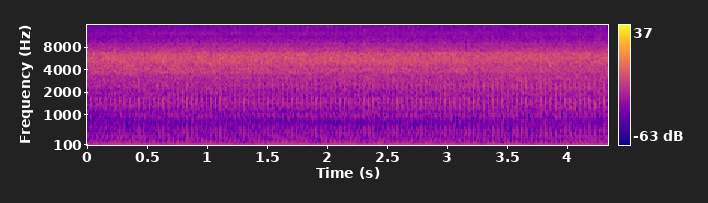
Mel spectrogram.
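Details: Minn Kota trolling motor rescued from the trash (needs a switch, a bolt missing) runs with a steady low electric hum and faint whir, pitch creeping up as it slowly gains speed; smooth, motor judged pretty good.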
